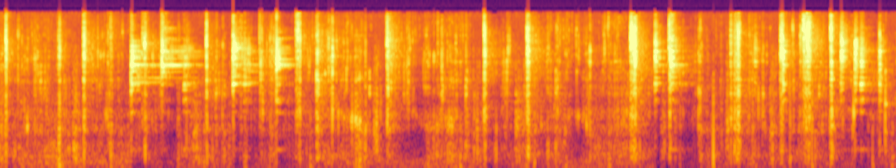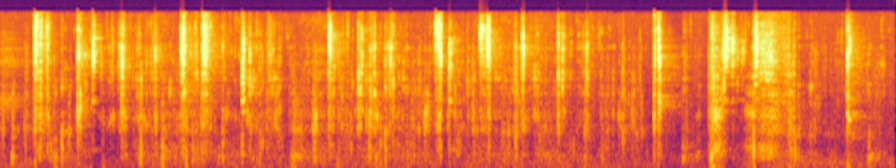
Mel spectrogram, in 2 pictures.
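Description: Close-miked chewing of gelatinous spicy soft-shell turtle: a steady stream of wet smacking and sharp sticky clicks from the mouth, with no words.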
